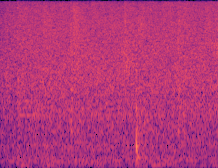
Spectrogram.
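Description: Steady hiss of heavy rain, with a brief squeak about two-thirds of the way in.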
